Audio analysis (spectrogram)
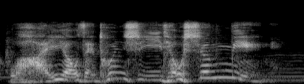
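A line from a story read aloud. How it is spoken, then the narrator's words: Roaring. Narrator (Chinese): 火神咆哮着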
